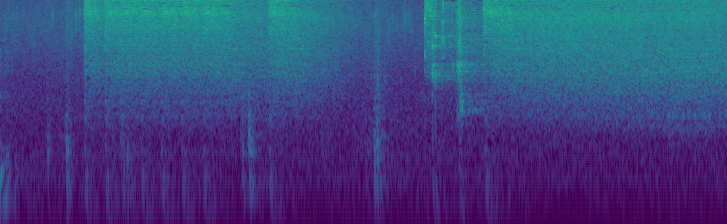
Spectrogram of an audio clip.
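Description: Loud, steady hissing sound effect that starts about a second in and fades away around the middle. It comes back abruptly with a few short sharp blips and then holds steady.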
